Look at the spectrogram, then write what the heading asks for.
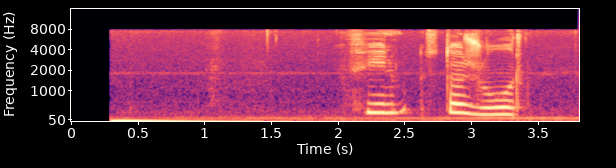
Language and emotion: Russian, sad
